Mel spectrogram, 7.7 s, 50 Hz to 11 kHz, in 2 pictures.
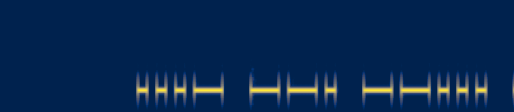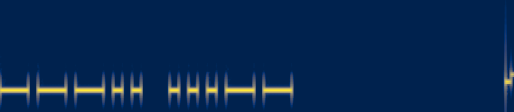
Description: Morse code, heard as a keyed tone, about 17 wpm, 700 Hz. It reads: VG783
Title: Code Groups - 5 Letter:Numbers - 17wpm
